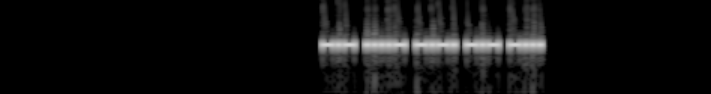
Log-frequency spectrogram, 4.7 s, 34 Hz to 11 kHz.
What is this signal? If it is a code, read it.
Morse code, heard as a keyed tone, about 49 wpm, 700 Hz. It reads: K4CKB
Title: USA Call Signs - 5 Characters - Repeated 3x - 50wpm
